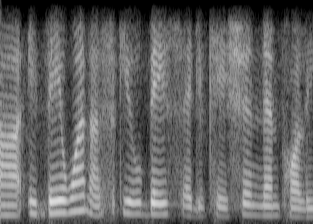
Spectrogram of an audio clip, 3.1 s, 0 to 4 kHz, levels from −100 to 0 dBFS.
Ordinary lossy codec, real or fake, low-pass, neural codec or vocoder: Opus, 24 kbps; fake; 3.6 kHz; codec, 24 kHz, 0.5 kbps, DualCodec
